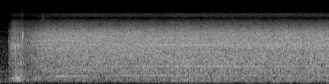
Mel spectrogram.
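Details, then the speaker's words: Expensive radiator fan for a 1998 Mitsubishi Eclipse GSX, powered up: jumps instantly to a loud, steady rushing whoosh with no wobble or rattle; torquey, good blade design, moves a lot of air. "so if you couldn't hear that this thing screams it's torquey it's got a great blade design and it moves a lot of cfm"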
